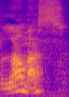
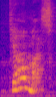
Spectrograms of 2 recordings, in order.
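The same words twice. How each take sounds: First: The double L is pronounced like English L. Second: The double L is pronounced like a Y. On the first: The speaker calls it wrong. "So it's not llama or llamas, which you think makes you think of an animal" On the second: The speaker calls it right. "It's going to be llamas"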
